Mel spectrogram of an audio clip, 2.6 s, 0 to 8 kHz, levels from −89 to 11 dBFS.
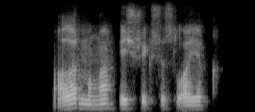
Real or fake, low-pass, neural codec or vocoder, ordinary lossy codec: real; 7.2 kHz; none; Opus, 16 kbps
